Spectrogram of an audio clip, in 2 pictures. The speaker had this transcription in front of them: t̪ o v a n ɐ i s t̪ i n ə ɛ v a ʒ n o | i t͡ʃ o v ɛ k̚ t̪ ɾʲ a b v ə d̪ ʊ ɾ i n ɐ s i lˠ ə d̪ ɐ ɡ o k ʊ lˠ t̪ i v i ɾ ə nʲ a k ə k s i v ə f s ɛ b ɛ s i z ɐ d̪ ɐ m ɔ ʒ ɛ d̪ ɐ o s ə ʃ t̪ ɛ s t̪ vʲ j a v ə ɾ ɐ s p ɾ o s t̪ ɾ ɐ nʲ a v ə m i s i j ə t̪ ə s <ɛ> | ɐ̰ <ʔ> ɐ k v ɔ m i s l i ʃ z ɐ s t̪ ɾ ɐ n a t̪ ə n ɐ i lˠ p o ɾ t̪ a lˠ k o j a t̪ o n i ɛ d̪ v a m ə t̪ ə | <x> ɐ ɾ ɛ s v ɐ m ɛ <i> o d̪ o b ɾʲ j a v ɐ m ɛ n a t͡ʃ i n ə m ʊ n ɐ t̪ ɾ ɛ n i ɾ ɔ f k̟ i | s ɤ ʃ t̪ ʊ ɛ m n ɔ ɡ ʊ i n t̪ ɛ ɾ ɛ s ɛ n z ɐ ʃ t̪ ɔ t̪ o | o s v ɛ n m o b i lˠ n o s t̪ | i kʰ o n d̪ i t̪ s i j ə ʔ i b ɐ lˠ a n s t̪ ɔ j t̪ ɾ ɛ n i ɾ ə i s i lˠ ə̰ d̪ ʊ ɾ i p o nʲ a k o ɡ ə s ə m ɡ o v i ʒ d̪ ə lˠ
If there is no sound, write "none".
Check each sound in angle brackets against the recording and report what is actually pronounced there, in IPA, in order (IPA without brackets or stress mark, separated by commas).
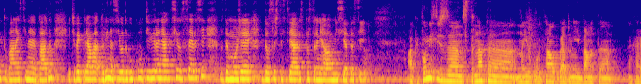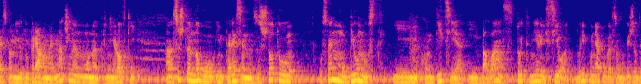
i, k, x, i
